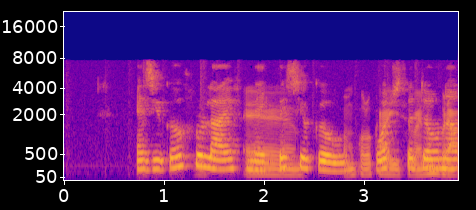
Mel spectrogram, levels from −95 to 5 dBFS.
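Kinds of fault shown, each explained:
No kinds of fault are heard in this speech clip.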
